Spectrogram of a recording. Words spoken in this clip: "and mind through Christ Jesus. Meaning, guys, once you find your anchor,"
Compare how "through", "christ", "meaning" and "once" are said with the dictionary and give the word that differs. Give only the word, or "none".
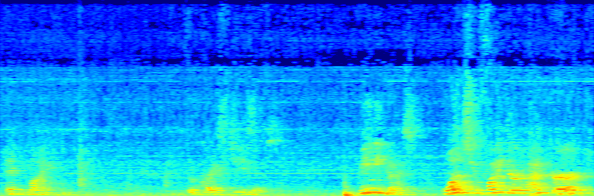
through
